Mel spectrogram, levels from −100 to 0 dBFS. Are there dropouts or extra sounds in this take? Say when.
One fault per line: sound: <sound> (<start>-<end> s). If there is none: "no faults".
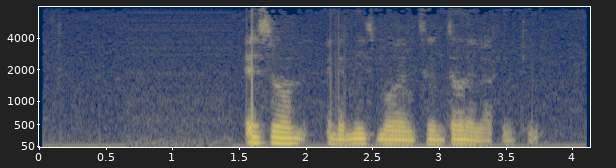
no faults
